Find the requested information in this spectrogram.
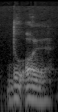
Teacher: Remember, two vowels. There's that glottal stop.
